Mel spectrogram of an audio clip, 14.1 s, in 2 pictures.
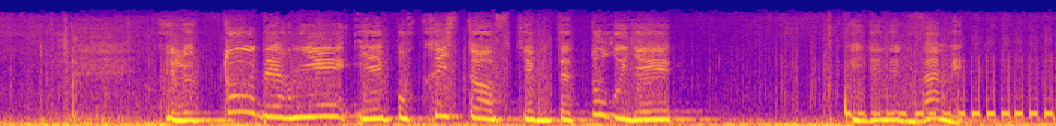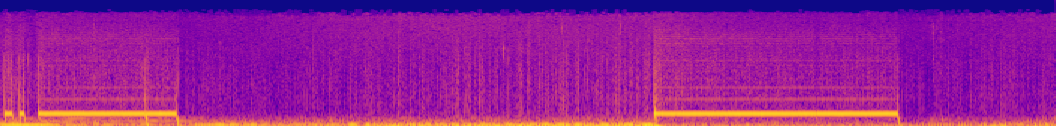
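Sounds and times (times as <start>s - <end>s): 
constant hiss and low rumble on the telephone line: 0.0s - 14.0s
speech: 1.1s - 4.6s, 5.6s - 7.5s
telephone ringing tone: 6.4s - 8.3s, 11.4s - 13.1s.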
